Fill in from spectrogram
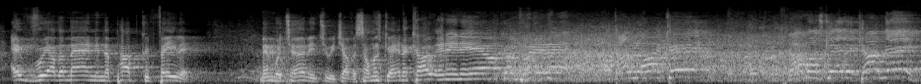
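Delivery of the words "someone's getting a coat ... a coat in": high, anxious pub blokes; a bloke sensing trouble, voice up high; nervous pub men. Retold or imitated. Pub men sensing a row, high nervous voices.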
